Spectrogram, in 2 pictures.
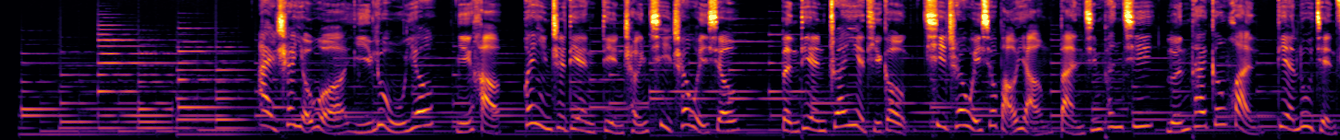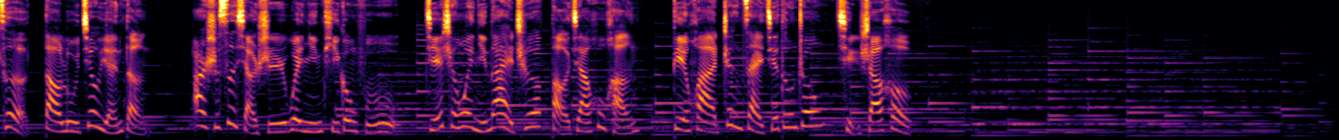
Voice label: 彩铃活泼

